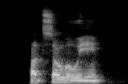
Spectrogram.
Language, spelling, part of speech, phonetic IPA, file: Russian, поцелуи, noun, [pət͡sɨˈɫuɪ], Ru-поцелуи.ogg
- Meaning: nominative/accusative plural of поцелу́й (pocelúj)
